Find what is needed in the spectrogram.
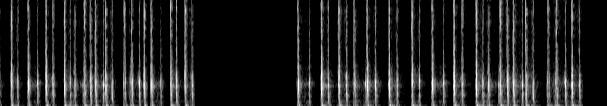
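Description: Typing sound effect: rapid key clicks in two runs of about three seconds each, with a second of silence between them.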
